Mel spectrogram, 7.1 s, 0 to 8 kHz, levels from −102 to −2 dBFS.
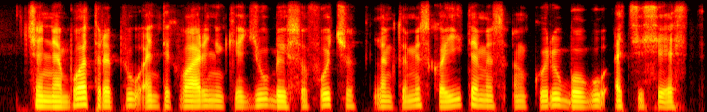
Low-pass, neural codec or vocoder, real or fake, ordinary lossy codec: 7.2 kHz; none; real; Opus, 24 kbps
